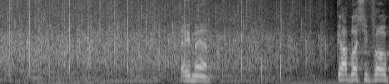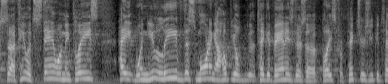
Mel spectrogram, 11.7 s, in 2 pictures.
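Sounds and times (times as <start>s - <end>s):
audience applauding: 0.0s - 5.2s
speech: 2.7s - 3.3s, 5.0s - 11.6s.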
